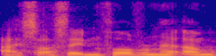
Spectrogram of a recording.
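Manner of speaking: mock deadpan, flat, underwhelmed tone. Acting out Jesus's reply to the report of incredible things, mock-unimpressed. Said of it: "really doesn't sound impressed".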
